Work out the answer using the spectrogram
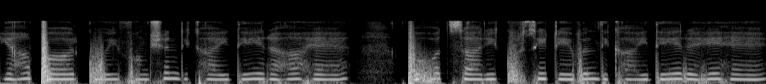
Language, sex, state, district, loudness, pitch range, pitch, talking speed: Hindi, female, Himachal Pradesh, Shimla, -23 LUFS, 225-250 Hz, 235 Hz, 125 wpm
